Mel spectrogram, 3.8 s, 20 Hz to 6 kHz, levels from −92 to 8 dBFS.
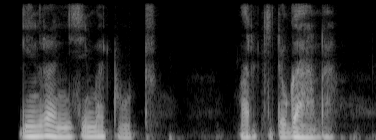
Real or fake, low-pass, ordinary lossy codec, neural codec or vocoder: fake; 5.4 kHz; none; vocoder, 24 kHz, 100 mel bands, Vocos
